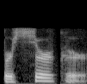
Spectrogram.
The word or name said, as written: berserker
